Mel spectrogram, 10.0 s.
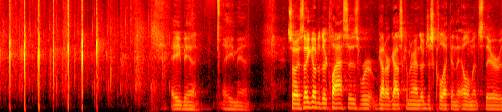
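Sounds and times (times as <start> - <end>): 
audience clapping in unison: 0.0 - 3.4
speech: 3.4 - 5.1, 5.8 - 10.0.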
